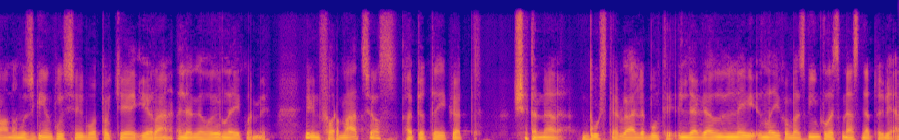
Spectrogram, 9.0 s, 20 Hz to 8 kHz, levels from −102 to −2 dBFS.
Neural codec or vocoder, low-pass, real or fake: codec, 16 kHz, 1 kbps, FreqCodec, larger model; 7.2 kHz; fake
